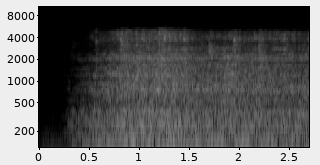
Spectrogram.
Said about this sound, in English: This is the sound of a 4-engine transport plane bringing more of the wounded into Washington's bowling field.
